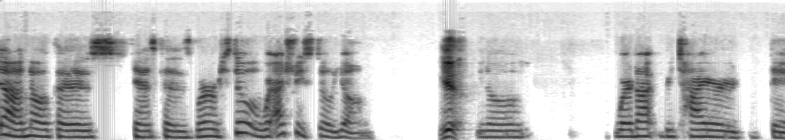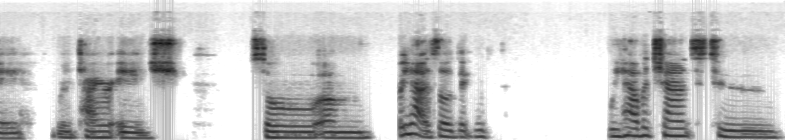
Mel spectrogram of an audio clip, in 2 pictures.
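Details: Adult female stroke survivor with post-stroke aphasia and word-finding difficulties, doing speech practice in her recovery. Finding: aphasia.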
